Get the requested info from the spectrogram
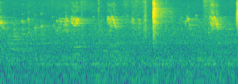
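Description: Small birds chirping in short repeated calls, with one sharp, louder note about three seconds in, over a steady low background hum.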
